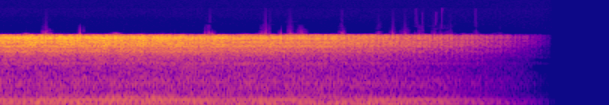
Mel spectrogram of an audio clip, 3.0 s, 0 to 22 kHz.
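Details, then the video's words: First annual cicada call of the 2008 summer, heard 18 July. A loud, hissing buzz runs steadily, then tapers and stops near the end, with a faint low hum beneath. "First Annual Cicada Call"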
